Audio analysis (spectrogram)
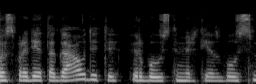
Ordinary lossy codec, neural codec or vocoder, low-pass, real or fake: AAC, 32 kbps; none; 10.8 kHz; real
